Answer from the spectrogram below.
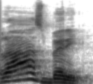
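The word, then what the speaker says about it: raspberry: psychotic ಹೀಗೆ ಇಲ್ಲಿ ನೋಡಿ ರಾಸ್ಬೆರಿ ಇಲ್ಲಿ ಮಾತ್ರ ಪಿ ಸೈಲೆಂಟ್ ಆಗುತ್ತೆ ರಾಸ್ಬೆರಿ ರಾಸ್ಬೆರಿ ಅಂತ ಹೇಳಲ್ಲ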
